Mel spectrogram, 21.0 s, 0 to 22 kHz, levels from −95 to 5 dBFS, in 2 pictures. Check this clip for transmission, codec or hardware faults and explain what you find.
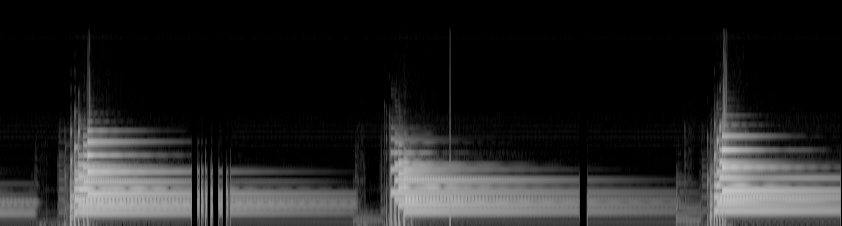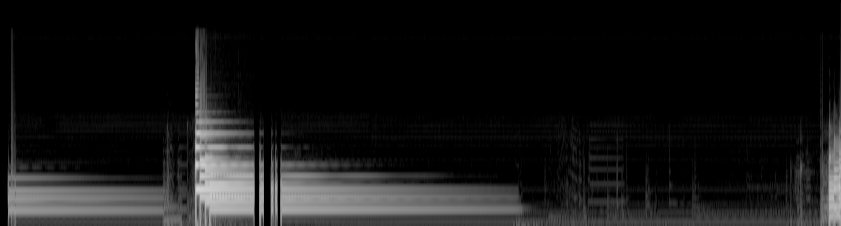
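The music has two faults: hard clipping and digital broadcast dropout.

Hard clipping hits three peaks: 1.11 to 1.13 s, 9.05 to 9.10 s, and 12.98 to 13.21 s. The level exceeds what a stage can pass, by about 2, 3 and 4 dB. Peaks are cut flat, adding high harmonics. Each sounds like a brief crackle.

Digital broadcast dropout mutes the music four times. The receiver loses good frames, fades out in 3 ms, and waits. At 2.40 to 2.89 s and 13.70 to 14.05 s there are clusters of short holes. Single gaps fall at 7.25 to 7.35 s and 10.51 to 10.64 s. The missing music does not return.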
